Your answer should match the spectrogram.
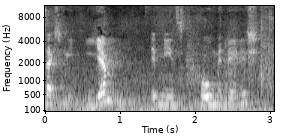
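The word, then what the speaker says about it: Hjem: It's a Danish name. People normally pronounce it, what do they say? Hgm maybe. or something like that. But it's actually yum.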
